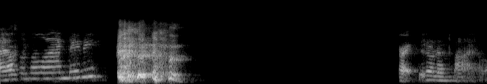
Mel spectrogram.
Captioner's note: coughs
